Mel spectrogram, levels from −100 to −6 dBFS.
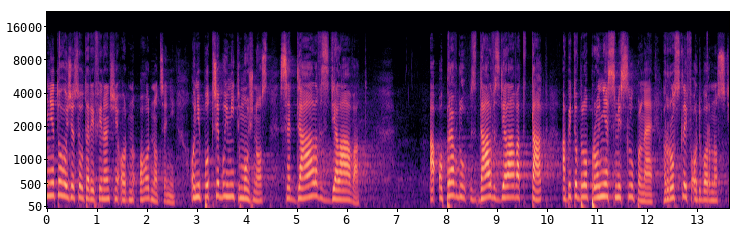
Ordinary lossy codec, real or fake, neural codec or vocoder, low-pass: AAC, 96 kbps; real; none; 14.4 kHz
